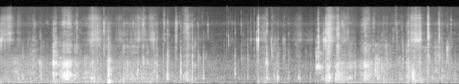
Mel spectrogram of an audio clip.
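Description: Close-up eating sounds: chewing and crunching food in irregular bursts, with light clicks of chopsticks against a clay pot.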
